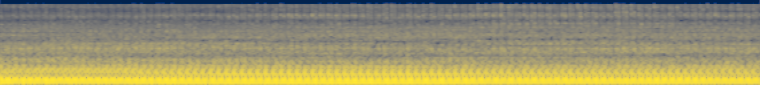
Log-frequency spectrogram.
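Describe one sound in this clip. A lawn mower engine idles steadily nearby.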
